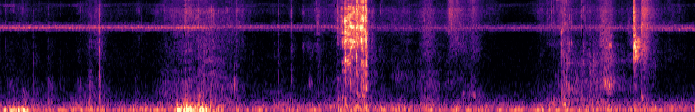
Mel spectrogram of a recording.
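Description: Quiet handling noises as a small mushroom button is picked from the forest floor: a couple of soft thumps and a short rustle of leaves and soil about three and a half seconds in. A steady high insect trill continues behind.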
